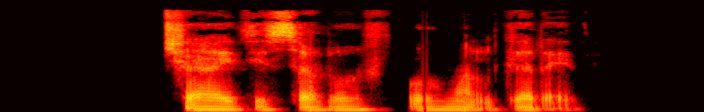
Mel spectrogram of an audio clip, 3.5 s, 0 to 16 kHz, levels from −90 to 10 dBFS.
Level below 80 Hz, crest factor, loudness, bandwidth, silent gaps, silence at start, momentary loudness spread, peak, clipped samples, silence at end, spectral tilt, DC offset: -44 dBFS; 22 dB; -23 LUFS; 11.5 kHz; 1.97-2.04 s; 0.8 s; 14 LU; -4 dBFS; under 0.1%; 0.65 s; -2.5 dB/octave; under 0.1%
